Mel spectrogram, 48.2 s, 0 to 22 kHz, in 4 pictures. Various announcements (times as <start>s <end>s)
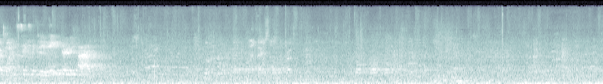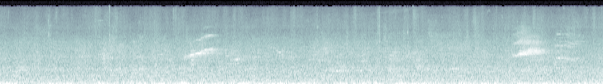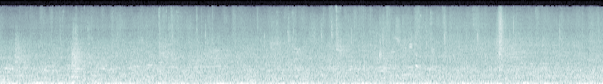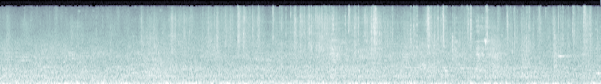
0.0s 2.3s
